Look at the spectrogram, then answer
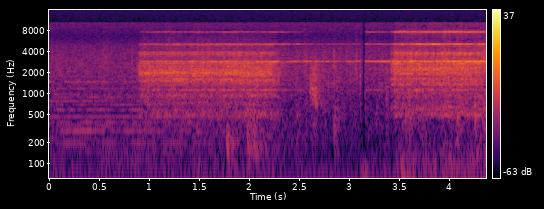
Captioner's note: phone ringing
